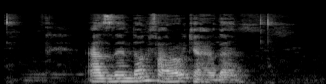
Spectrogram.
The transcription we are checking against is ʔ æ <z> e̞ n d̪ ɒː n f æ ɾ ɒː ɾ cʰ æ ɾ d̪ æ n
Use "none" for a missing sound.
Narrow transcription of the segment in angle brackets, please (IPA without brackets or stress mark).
zː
